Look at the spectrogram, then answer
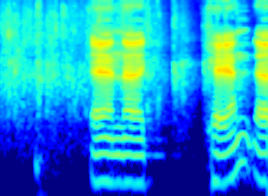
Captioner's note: applause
